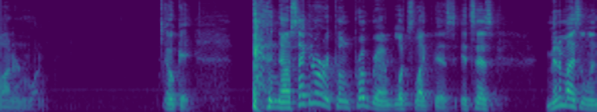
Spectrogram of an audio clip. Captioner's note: cough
